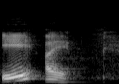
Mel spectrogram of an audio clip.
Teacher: इसका उच्चारण स्थान कंठ और तालु है, इसमें वर्ण ए और अ आता है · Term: कंठ तालु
